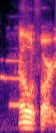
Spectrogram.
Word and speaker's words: Elephart: Elephart, yeah, like Ellen.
